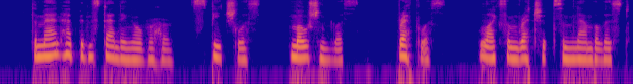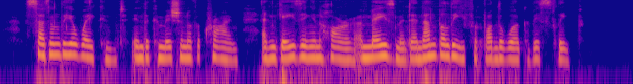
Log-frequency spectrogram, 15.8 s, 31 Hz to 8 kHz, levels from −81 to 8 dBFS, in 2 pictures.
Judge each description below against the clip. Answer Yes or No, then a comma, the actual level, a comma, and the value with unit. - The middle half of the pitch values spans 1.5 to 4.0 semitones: Yes, average, 2.9 semitones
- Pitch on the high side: No, medium, 175 Hz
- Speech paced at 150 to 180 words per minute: No, slow, 135 wpm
